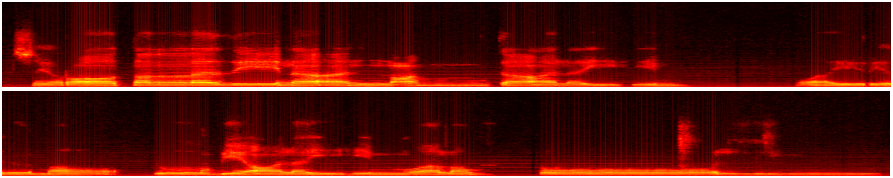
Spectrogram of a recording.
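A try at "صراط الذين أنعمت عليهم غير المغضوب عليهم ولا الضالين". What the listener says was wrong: Masyaallah. Barakallahu fiik. Mumtaz.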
